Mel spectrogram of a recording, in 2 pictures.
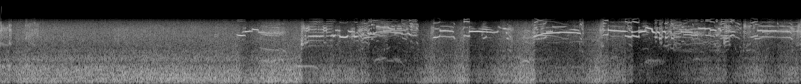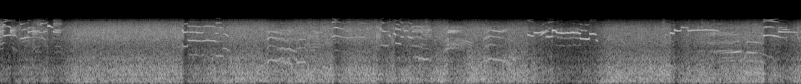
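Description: Ocean surf breaking steadily on a beach, with wind gusting on the microphone. A scatter of short high chirping bird calls comes and goes through the middle.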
